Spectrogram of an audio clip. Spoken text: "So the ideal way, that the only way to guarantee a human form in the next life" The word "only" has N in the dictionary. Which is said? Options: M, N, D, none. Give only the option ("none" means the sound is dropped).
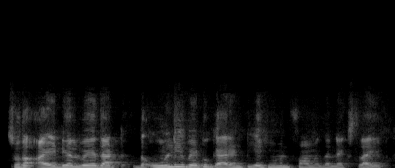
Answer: N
